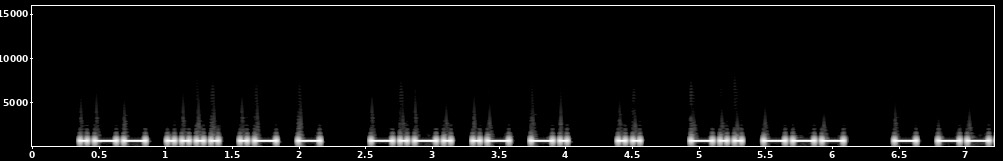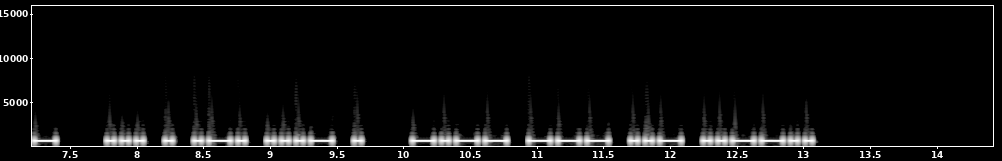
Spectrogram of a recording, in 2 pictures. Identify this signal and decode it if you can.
Morse code, heard as a keyed tone, about 22 wpm, 700 Hz. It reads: WHAT CAN I DO TO SERVE YOU?
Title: Sentences from Top 1000 Words - Review Part 2 - 22wpm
